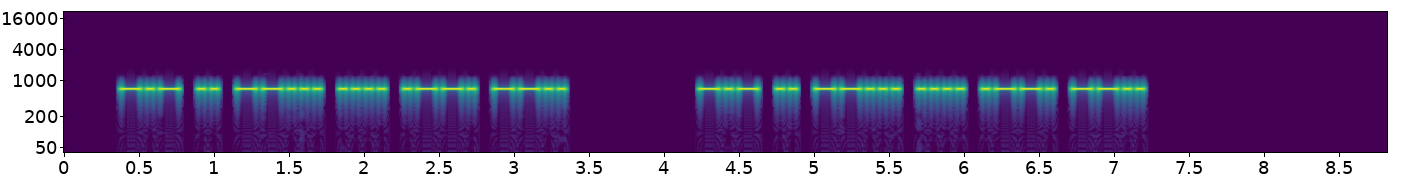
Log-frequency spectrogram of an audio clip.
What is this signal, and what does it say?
Morse code, heard as a keyed tone, about 28 wpm, 700 Hz. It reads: KI7HPZ KI7HPZ
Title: USA Call Signs - 6 Characters - Repeated 2x - 28wpm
